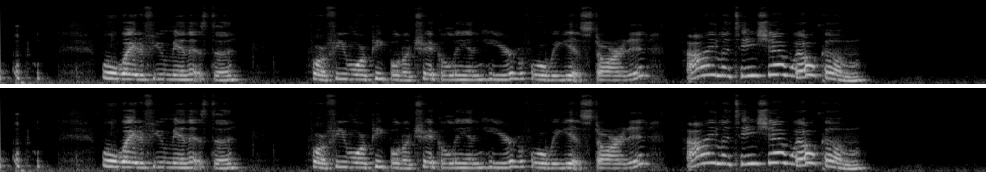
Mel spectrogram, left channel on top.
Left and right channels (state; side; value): identical; both; correlation 1.00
